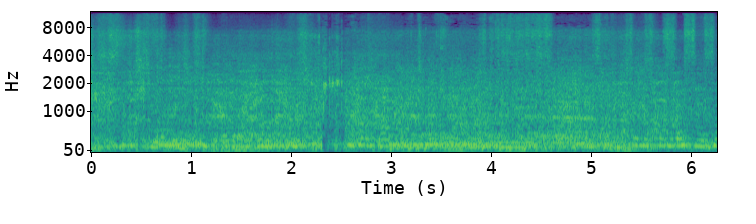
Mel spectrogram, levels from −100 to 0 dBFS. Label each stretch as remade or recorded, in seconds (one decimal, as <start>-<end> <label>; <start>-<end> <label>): 0.0-2.2 remade; 2.2-2.7 recorded; 2.7-3.1 remade; 3.1-5.2 recorded; 5.2-6.3 remade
